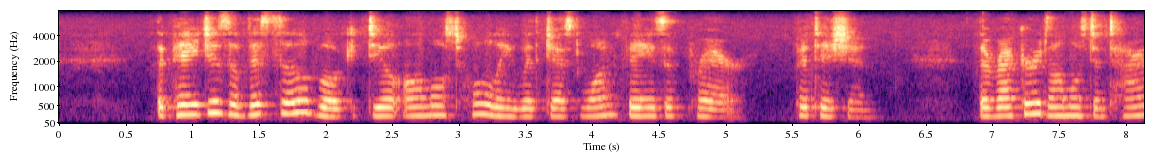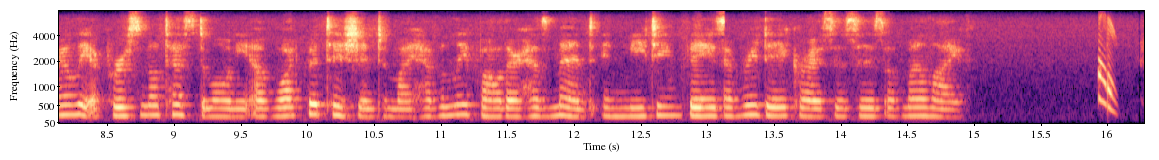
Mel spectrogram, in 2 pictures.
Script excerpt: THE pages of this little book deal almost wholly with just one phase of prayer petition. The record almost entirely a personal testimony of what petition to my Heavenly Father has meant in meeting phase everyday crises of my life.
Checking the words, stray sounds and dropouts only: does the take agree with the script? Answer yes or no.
no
